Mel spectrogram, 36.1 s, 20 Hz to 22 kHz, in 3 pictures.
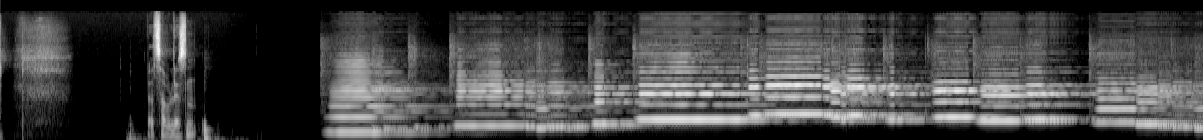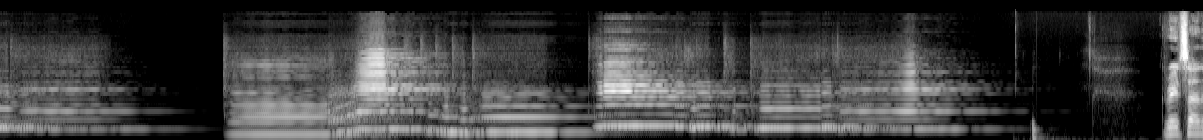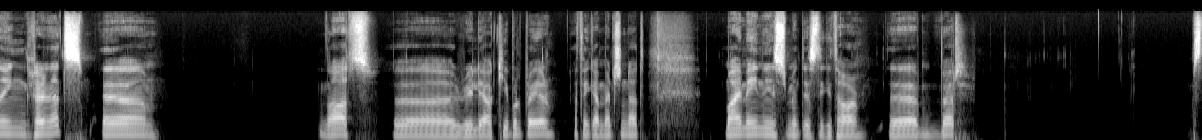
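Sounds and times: clarinets playing in harmony: 3.2s - 22.2s.

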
